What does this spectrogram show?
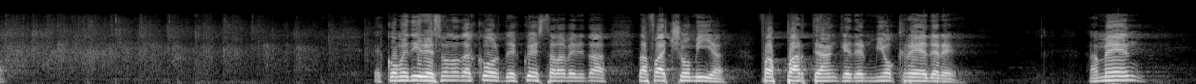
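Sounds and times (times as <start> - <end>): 
audience applause: 0.0 - 3.8
speech: 3.8 - 9.7, 10.9 - 11.5.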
